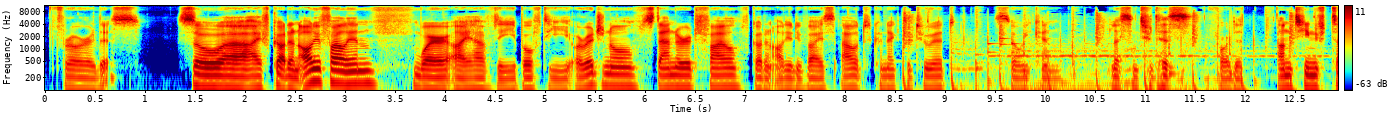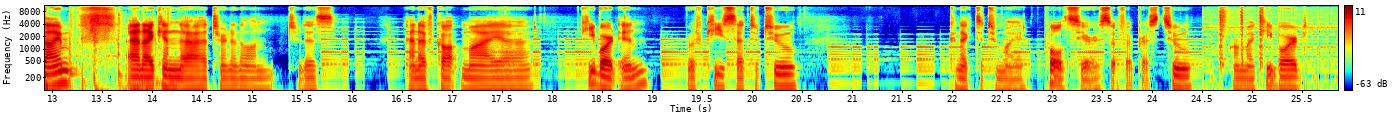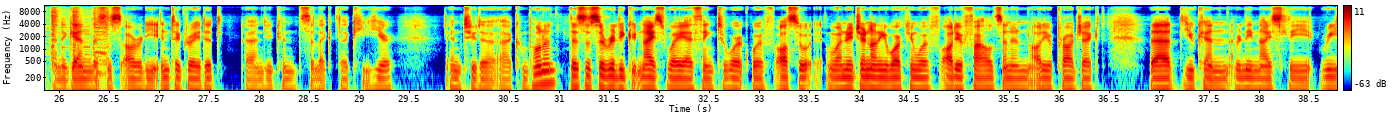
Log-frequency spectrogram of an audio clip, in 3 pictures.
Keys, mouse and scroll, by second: 0.3 right click, 0.5 Delete, 1.0 right click, 1.2 click, 2.2 click, 2.7 click, 3.9 click, 7.4 click, 8.0 click, 9.3 click, 11.8 click, 12.9 click, 12.9 typing, 14.1 click, 16.4 typing, 19.9 click, 20.7 click, 22.4 click, 22.4 typing, 22.6 click, 23.6 click, 24.7-26.2 typing, 25.8-38.7 middle drag, 27.2 space.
